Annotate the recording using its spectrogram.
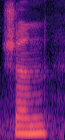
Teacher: in the dictionary with an uh or an i sound but basically it's a very reduced vowel you want to move quickly from the sh to the N shun with almost no vowel there recognition if you have trouble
